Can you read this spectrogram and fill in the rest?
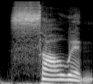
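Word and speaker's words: Samhain: 31st October they celebrated um a festival called sawin It's pronounced like this but it's spelled s m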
